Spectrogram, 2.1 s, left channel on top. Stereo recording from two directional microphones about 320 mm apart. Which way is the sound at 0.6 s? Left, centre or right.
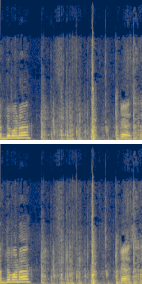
Centre.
